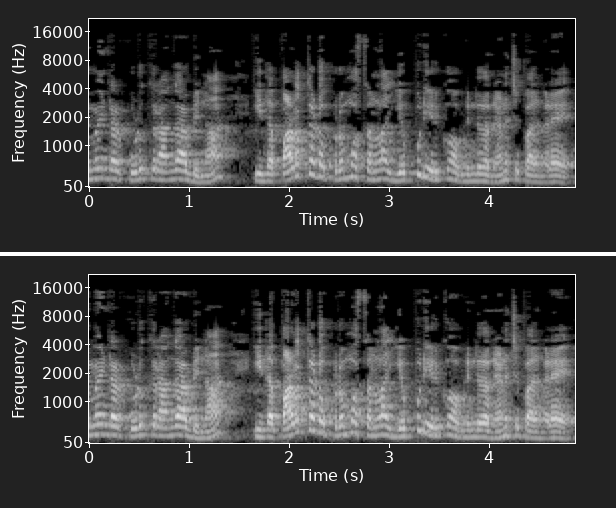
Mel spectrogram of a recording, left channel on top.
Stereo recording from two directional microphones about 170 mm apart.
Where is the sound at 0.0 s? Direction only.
35° left (ahead or behind).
